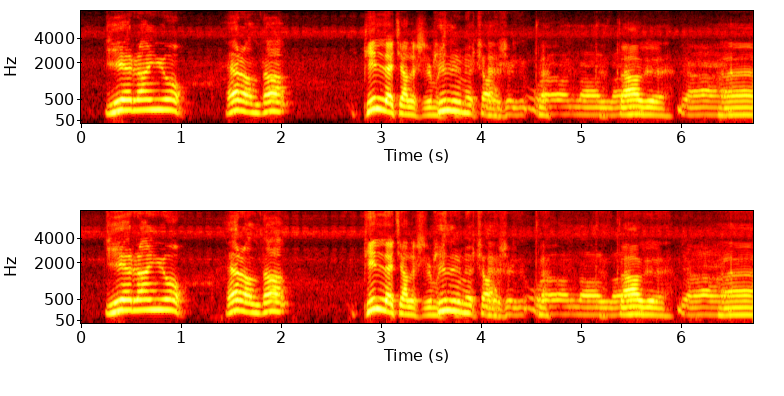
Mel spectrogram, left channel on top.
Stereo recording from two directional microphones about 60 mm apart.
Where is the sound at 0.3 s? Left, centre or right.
Right.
